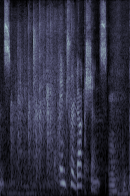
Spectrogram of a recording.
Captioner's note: attendees clapping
